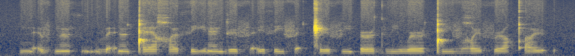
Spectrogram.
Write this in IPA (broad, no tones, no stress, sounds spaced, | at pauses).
n ɛ̰ v ɡ œ̃ θ ṵ β ɛ̰ ɾ œ̃ ǃ ɛ χ œ θ i ɾ ɛ̃ ɡ ʏ f ɛ̰ i̯ θ i f ɛ̰ ǁ ʏ f i ʔ ə˞ d β i w ə˞ ǃ i v ʁ ʏ f ə˞ qʼ ø ʔ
